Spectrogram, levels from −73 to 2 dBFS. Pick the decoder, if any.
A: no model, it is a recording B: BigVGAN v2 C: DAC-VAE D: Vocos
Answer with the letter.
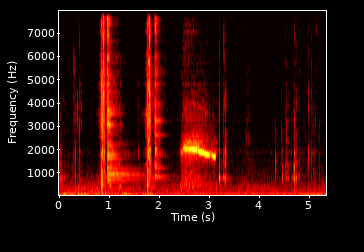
D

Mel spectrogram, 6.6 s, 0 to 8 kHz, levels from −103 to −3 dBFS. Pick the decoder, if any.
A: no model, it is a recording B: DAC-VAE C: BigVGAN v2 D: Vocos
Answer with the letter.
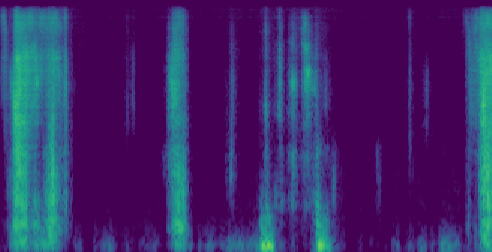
D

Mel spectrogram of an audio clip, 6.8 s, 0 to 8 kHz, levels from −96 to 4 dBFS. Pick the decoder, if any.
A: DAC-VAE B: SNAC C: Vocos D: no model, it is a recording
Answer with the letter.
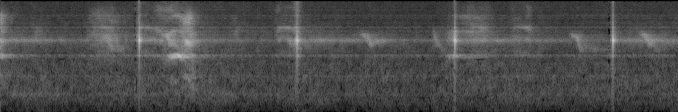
C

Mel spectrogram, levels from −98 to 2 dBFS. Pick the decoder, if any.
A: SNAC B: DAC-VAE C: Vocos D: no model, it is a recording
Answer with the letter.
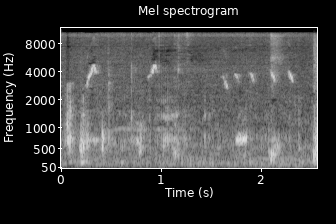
C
